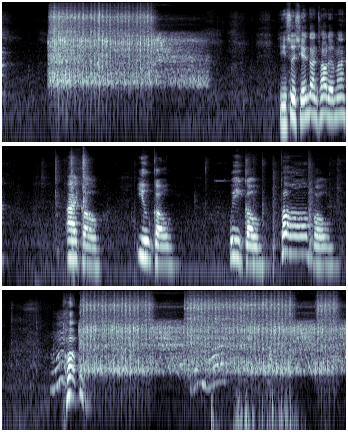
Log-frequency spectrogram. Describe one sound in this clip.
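A toy blaster gun blares a loud buzzing electronic sound effect.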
